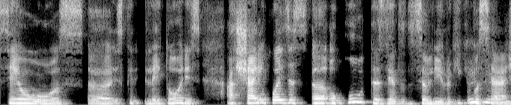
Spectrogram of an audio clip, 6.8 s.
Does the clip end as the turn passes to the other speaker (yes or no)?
yes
